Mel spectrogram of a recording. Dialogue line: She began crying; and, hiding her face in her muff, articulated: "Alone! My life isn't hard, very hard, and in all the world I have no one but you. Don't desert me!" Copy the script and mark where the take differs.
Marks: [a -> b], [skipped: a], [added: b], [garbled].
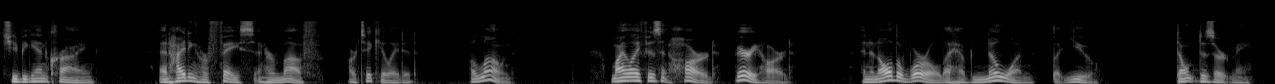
She began crying; and, hiding her face in her muff, articulated: "Alone! My life isn't hard, very hard, and in all the world I have no one but you. Don't desert me!"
